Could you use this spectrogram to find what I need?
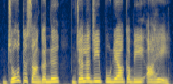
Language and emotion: Sindhi, neutral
